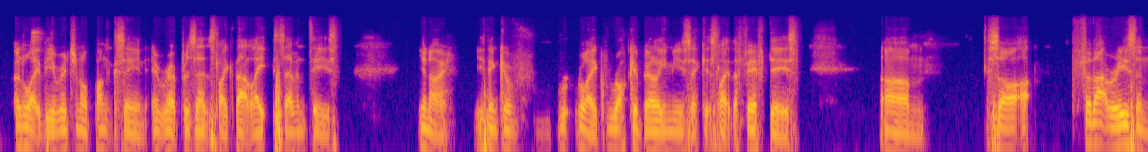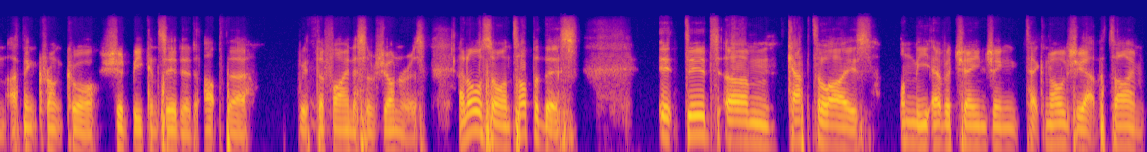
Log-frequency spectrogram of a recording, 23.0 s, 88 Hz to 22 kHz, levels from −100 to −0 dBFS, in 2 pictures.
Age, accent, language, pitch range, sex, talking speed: 20-39, British, English, 95-120 Hz, male, 155 wpm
